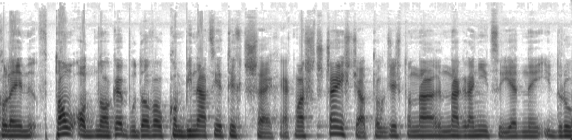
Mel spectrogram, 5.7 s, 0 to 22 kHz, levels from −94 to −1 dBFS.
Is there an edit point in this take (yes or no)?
yes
